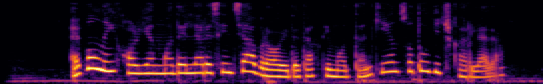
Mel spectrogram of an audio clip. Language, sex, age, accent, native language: Uzbek, female, 19-29, Toshkent shahri, Uzbek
